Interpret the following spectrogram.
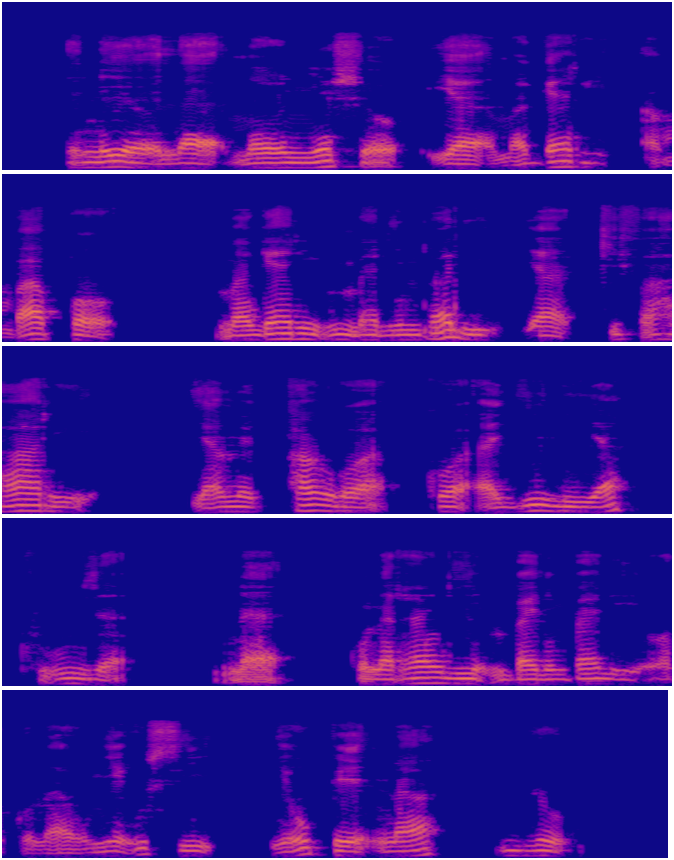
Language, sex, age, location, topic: Swahili, male, 18-24, Wajir, finance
